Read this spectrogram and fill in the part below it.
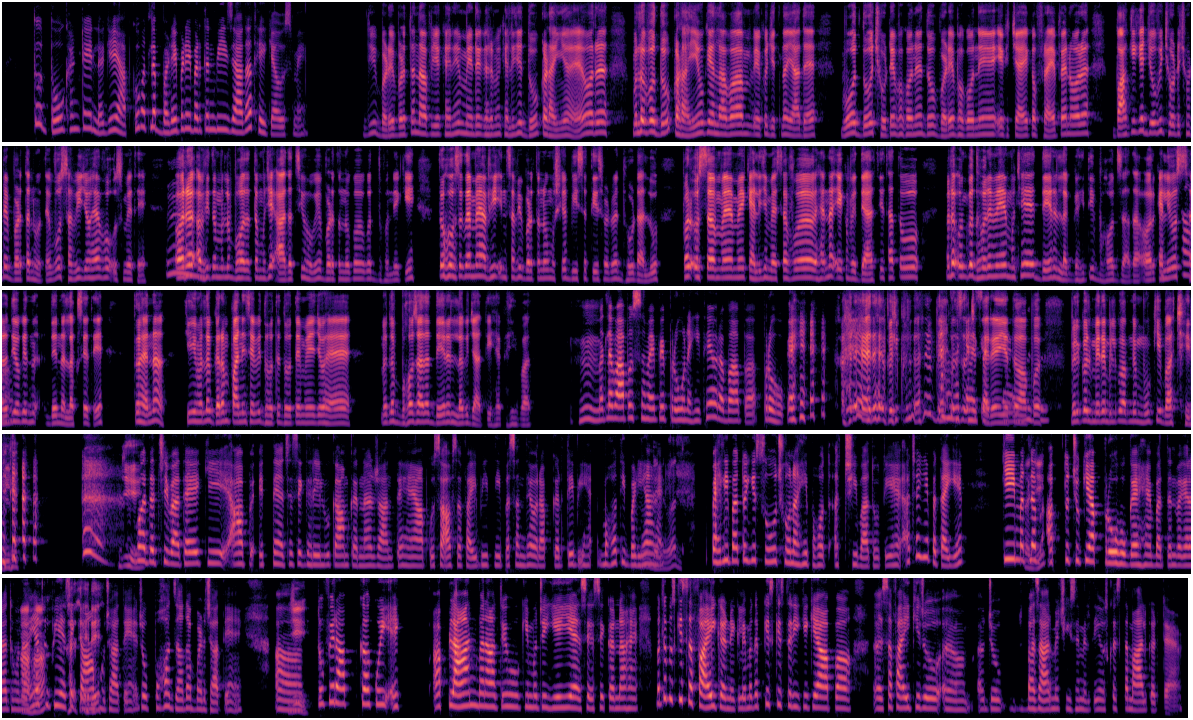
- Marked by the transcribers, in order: in English: "फ्राई पैन"; in English: "प्रो"; laughing while speaking: "अरे, अरे, बिल्कुल!"; in English: "प्रो"; chuckle; chuckle; in English: "प्रो"; laughing while speaking: "अरे, रे!"; in English: "प्लान"
- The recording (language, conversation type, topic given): Hindi, podcast, किचन को हमेशा साफ-सुथरा रखने का आपका तरीका क्या है?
